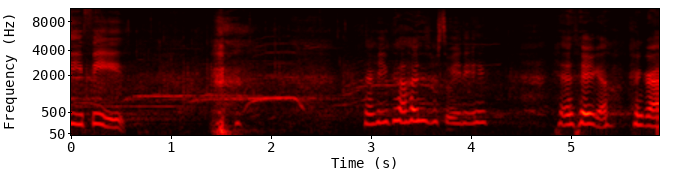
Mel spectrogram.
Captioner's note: audience cheers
